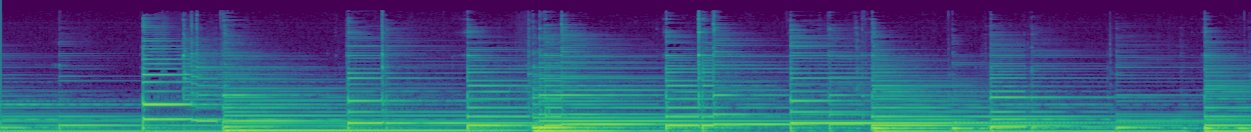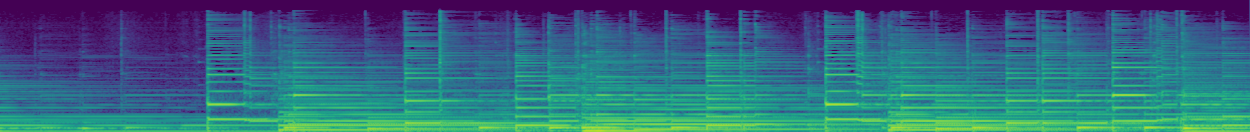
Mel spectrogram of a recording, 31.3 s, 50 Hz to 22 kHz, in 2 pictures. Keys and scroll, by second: 0.2 [, 2.1 0, 4.2 5, 4.6 ], 5.2 ], 7.6 v, 9.2 z, 10.8 v, 13.0 super+Tab, 20.3 alt+shift+Return, 20.8 shift+Return, 21.3 z, 22.7 space, 24.4 v, 27.7 super+t, 28.2 shift+super+t, 30.2 shift+Return, 30.8 Return.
